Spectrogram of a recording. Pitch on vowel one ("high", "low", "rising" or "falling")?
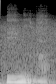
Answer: high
